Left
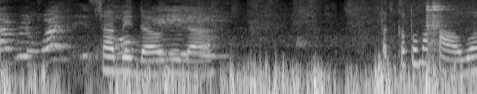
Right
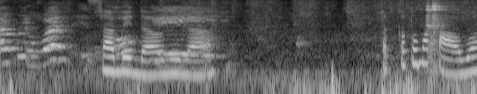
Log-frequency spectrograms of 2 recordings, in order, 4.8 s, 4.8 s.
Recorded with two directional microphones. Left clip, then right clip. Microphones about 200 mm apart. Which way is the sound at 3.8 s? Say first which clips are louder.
Left 1 dB; 20° left (ahead or behind).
